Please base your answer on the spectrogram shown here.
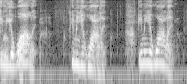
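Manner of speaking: pissed-off, angry, very high-pitched voice. Retelling a movie scene where a mugger demands a wallet: imitating an angry mugger. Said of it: "this pissed off mugger".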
